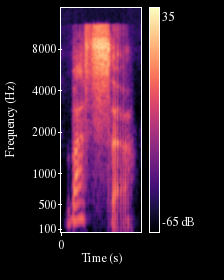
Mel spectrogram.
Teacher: the W sounds like a V, and the ER becomes a at the end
